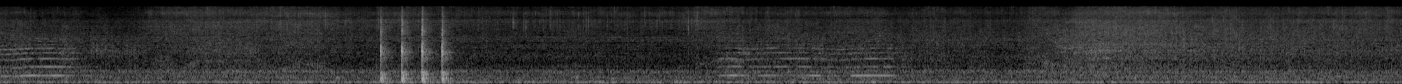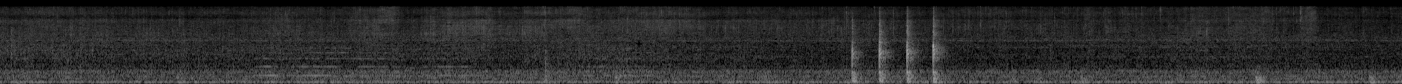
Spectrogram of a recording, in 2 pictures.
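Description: Grated carrots for carrot halwa sizzling in a wok as they are stirred and fried down. A spoon knocks against the pan in quick runs of four or five taps, about four seconds in and again near the end.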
